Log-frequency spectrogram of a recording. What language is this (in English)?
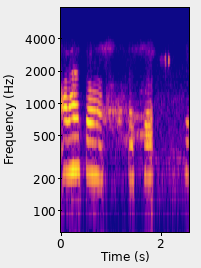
Maithili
